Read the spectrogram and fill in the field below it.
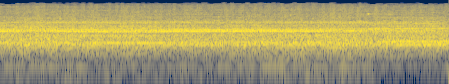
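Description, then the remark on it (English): A neighbour's power drill runs continuously with a loud, steady, high-pitched whine and a gritty buzzing edge, sustained without pause and with no voices. “Oh, God, my neighbour has started drilling again.”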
